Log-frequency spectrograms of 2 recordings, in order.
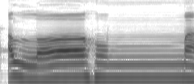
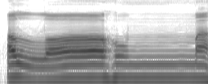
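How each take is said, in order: Both takes have the same delivery.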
